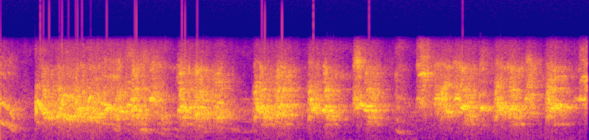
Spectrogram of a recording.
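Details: Deaf miniature Australian Shepherd giving a long series of loud, harsh, sustained barks, about ten in nine seconds, each drawn out and slightly wavering, with short gaps between; nothing else clearly heard.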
